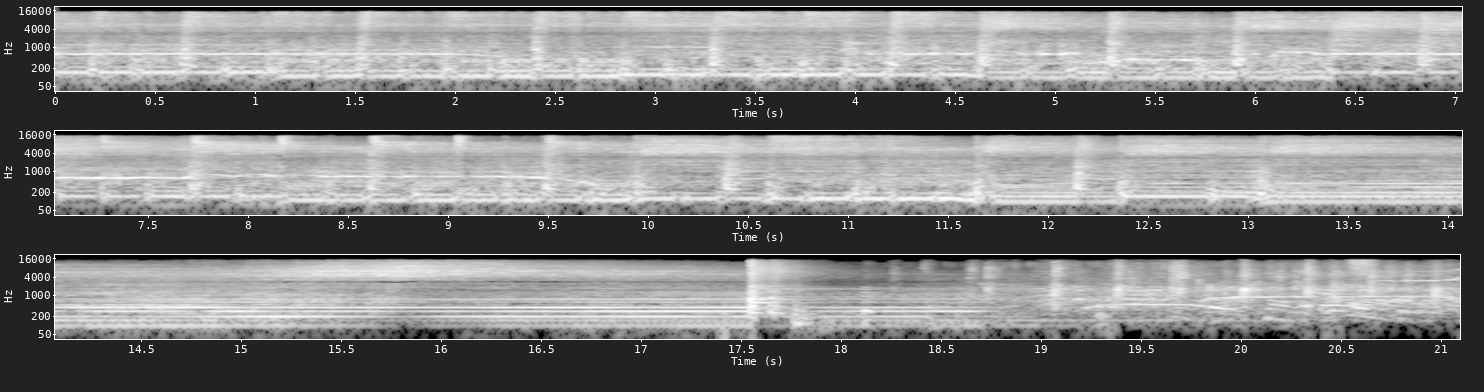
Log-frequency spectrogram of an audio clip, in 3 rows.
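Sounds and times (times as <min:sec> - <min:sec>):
drums and cymbals: 0:00.0 - 0:18.5
live rock band: 0:00.0 - 0:19.9.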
